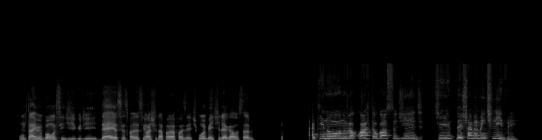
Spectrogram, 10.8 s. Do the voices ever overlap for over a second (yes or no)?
no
